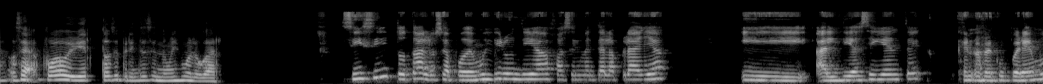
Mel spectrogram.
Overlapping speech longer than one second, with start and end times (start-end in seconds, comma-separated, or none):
none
